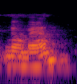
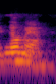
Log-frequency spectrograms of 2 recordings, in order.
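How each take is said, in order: First: Softer, unsure no ma'am with a rising tune; "No, ma'am" trailing up like a question; awkward no. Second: "No, ma'am" falling, calm and final; firm no. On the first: Coach shows the weak reply to a seller, unsure. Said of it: "it's kinda awkward". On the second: Coach shows the seller a steady, final refusal. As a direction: say "No, ma'am" flat and firm, then hold silence. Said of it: "and I look at her". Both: Shown as a demonstration.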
